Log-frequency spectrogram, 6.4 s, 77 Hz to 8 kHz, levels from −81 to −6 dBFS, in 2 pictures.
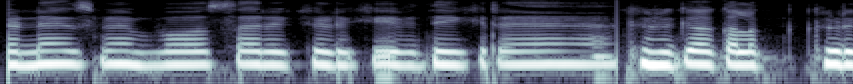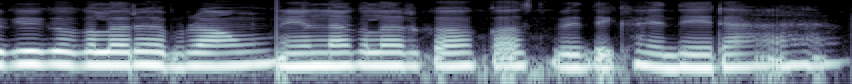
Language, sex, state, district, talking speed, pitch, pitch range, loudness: Hindi, female, Jharkhand, Palamu, 215 wpm, 230 Hz, 220-235 Hz, -14 LUFS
